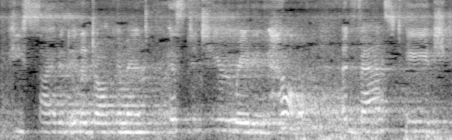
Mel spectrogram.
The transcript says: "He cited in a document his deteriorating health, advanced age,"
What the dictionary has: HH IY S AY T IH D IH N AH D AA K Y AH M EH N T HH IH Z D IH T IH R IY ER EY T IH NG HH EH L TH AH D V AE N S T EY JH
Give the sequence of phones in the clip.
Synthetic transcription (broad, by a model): HH IY S AY T IH D IH N AH D AA K Y AH M EH N T HH IH Z D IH T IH R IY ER EY T IH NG HH EH L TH AH D V AE N S T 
